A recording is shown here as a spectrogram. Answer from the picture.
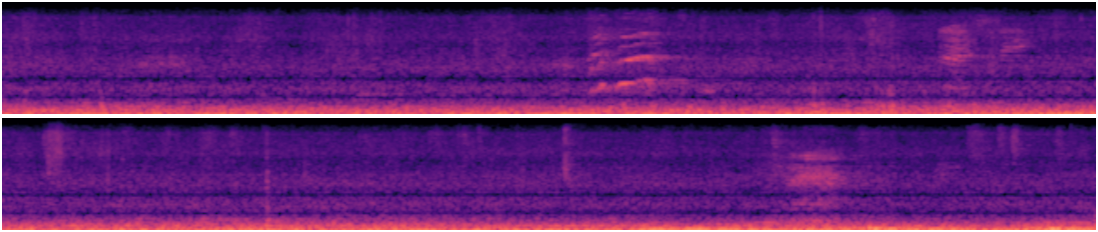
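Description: Steady low rumble of distant city traffic, growing a little louder near the end, with a few short high-pitched voices, about three and five seconds in and again near the end.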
